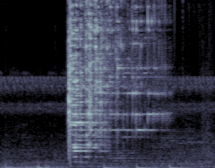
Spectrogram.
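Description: A glass object breaks close by in a lab setting: one sudden bright shatter, followed by a second of tinkling shards settling and fading, with faint low thumps before it and no talk.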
